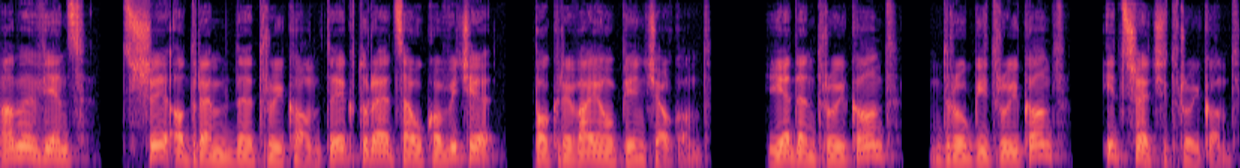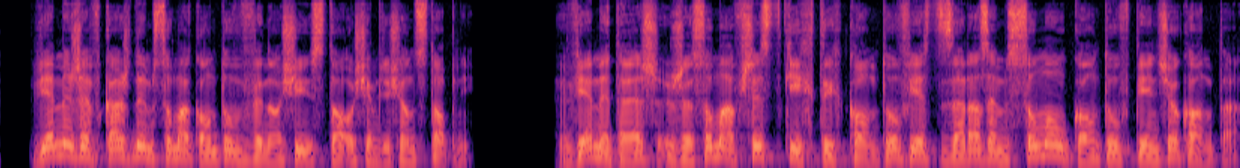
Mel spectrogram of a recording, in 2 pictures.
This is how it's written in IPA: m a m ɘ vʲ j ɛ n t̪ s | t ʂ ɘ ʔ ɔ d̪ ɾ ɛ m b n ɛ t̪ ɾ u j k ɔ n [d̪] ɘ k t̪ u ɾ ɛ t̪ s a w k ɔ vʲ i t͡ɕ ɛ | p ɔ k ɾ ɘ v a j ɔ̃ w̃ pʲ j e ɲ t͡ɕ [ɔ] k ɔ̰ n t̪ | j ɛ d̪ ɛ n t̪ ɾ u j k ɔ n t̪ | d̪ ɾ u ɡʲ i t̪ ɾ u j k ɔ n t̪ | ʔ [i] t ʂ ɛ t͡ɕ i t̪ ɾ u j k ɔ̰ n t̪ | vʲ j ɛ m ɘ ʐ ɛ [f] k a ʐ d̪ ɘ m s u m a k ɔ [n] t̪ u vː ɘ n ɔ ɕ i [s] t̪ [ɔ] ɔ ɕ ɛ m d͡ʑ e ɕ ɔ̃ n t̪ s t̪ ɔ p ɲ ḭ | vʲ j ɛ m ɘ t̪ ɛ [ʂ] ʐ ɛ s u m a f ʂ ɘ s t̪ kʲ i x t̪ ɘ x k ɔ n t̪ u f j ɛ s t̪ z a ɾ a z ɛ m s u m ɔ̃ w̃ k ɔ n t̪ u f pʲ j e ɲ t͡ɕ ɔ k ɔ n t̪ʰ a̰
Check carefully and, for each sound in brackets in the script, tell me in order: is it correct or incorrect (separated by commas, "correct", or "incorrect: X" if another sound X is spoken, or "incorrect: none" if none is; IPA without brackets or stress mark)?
incorrect: t̪, correct, correct, correct, correct, correct, correct, correct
